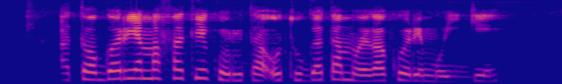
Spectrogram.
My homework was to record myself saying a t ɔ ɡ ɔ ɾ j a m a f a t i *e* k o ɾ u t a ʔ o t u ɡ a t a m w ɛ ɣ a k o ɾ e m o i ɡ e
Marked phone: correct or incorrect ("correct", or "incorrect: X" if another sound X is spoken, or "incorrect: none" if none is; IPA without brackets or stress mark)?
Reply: correct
